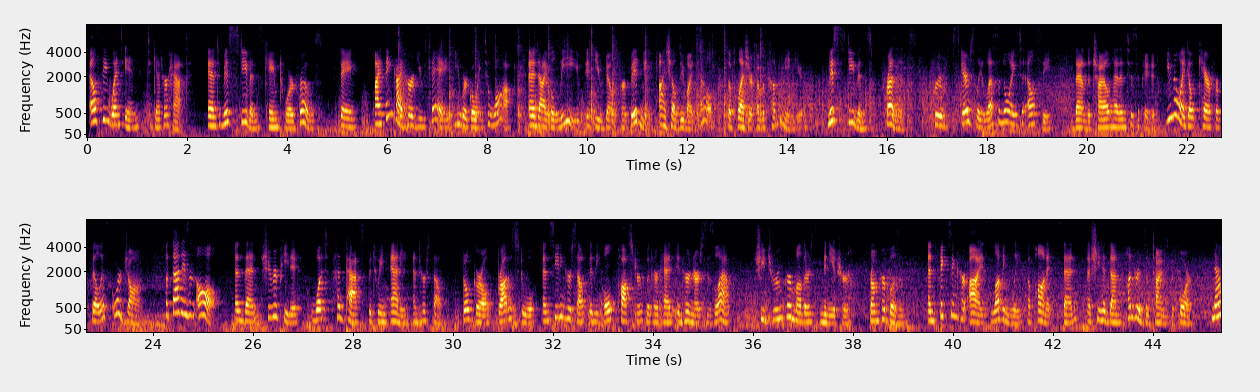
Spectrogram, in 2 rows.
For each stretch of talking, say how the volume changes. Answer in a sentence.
The talking can be heard from 0.0 to 45.3 s, at a steady volume.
